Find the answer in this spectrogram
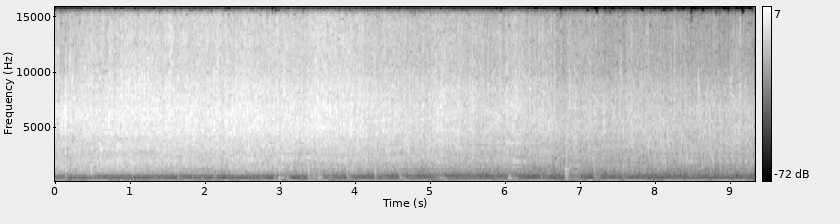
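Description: Tomato purée sizzling as it hits hot oil with garlic and green chilli in a nonstick frying pan, stirred with a wooden spatula. The sizzle is steady and eases slightly toward the end.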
